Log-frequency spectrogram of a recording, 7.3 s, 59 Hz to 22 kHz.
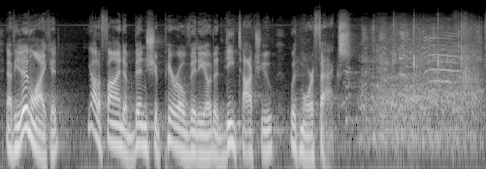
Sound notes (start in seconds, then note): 5.2 laughing; 5.9 clapping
